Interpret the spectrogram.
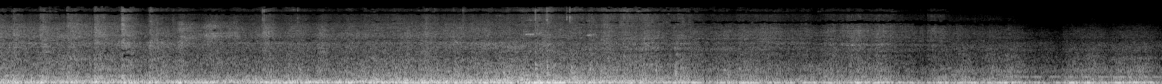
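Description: A train running past on the line, its wheels clicking over the rails, getting quieter in the last few seconds.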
